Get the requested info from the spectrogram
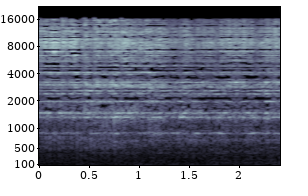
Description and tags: This sound are taken at Hahn, Germany in may 2013. All the sound were recorded with a zoom Q3. We have beat, scrap and throw everything we have find inside this big hangars.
